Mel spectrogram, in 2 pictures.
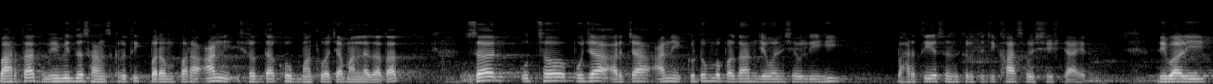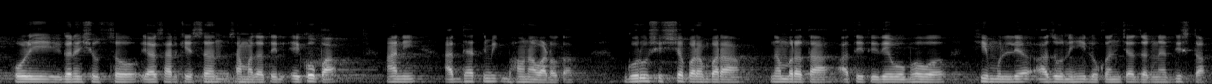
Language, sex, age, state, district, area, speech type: Marathi, male, 18-30, Maharashtra, Jalna, urban, spontaneous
